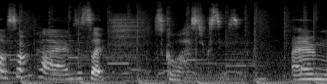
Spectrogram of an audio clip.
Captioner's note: sniffs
